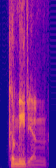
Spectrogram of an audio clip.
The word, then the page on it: comedian: British English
